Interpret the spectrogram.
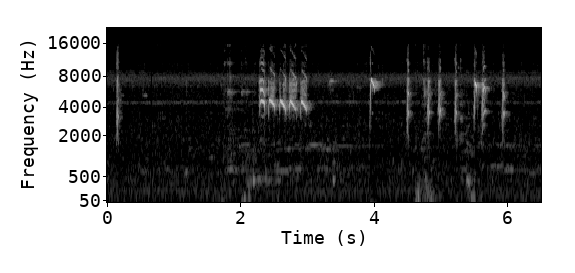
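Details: Cinereous tit wucit-style song: a single run of five clear, descending high whistles, followed by a scatter of short, sharp ticking chips.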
